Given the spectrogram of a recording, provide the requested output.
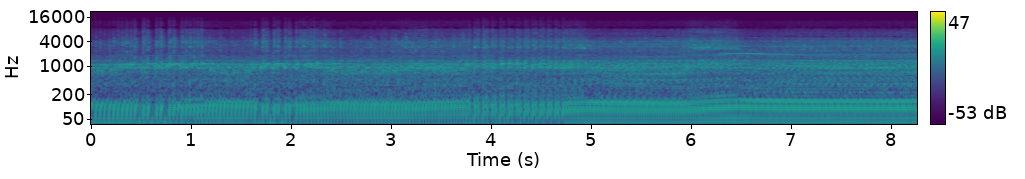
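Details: John Deere 1020 diesel tractor idling after repair work: steady, even low thrum with no knocks or misses; healthy and settled.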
